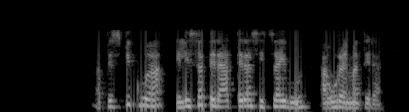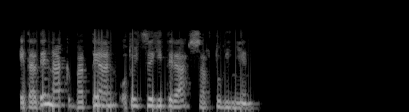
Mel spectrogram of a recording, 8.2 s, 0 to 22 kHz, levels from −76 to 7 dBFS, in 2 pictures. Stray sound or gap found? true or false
false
